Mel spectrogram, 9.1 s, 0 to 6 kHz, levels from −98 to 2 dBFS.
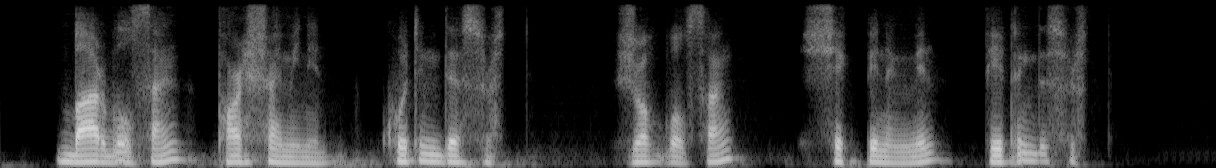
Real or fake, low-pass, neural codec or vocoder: fake; 5.4 kHz; codec, 16 kHz in and 24 kHz out, 0.9 kbps, LongCat-Audio-Codec, fine tuned four codebook decoder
